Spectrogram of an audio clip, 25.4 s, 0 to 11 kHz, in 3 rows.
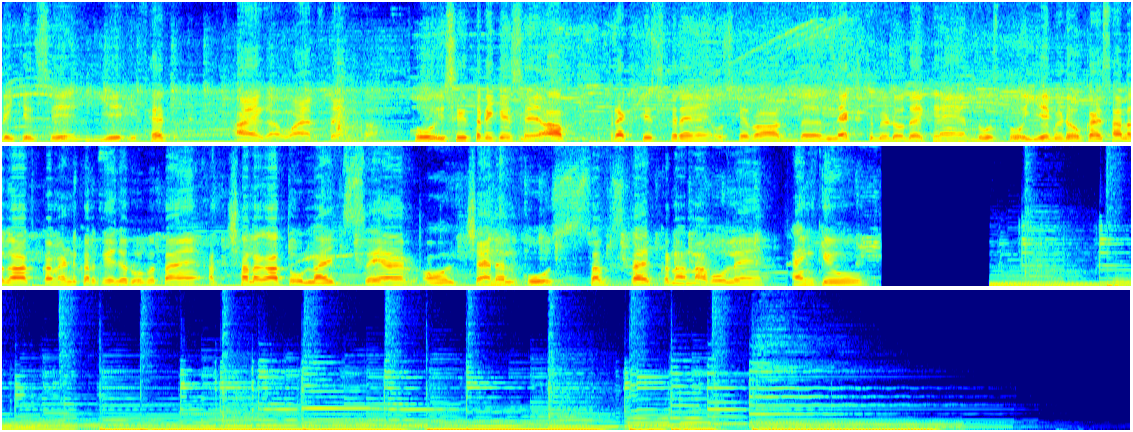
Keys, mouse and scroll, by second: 1.1 scroll up 1, 3.0-3.5 scroll down 1.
